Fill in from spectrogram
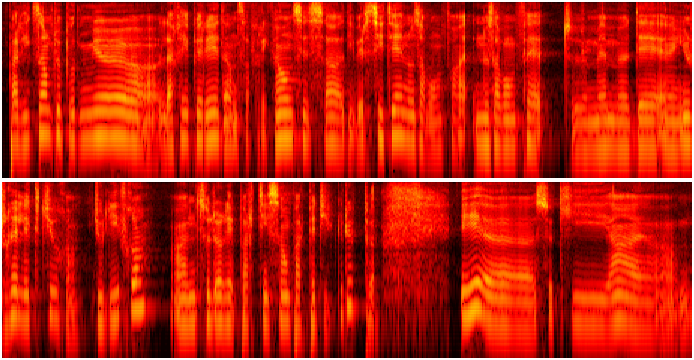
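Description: Gravelly, mellow-voiced woman reader. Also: fairly low pitch. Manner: hesitant, frequent fillers. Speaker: student reader asking a question. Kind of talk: prepared question with quotes read aloud.

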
